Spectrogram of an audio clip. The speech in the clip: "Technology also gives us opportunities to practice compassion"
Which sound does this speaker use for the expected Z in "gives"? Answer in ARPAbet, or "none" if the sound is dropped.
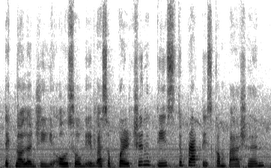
none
